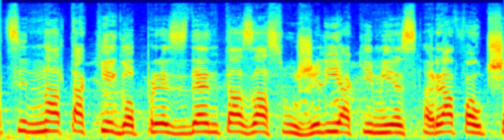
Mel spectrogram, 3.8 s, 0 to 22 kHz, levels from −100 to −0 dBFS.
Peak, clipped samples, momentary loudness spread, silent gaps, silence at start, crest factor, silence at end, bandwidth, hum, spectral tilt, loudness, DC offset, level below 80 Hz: 0 dBFS; under 0.1%; 2 LU; none; 0.05 s; 10 dB; 0 s; 19 kHz; none; -4 dB/octave; -11 LUFS; under 0.1%; -46 dBFS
